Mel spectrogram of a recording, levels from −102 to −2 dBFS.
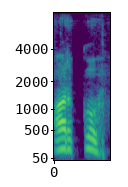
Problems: background sounds at intervals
